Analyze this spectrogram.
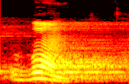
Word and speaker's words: bomb: जैसे बॉम, क्या बॉम में क्या जी, एम के बाद आया, एम के बाद बी आएगा, साइलेंट है। बॉम, BOMB, बॉम साइलेंट है।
